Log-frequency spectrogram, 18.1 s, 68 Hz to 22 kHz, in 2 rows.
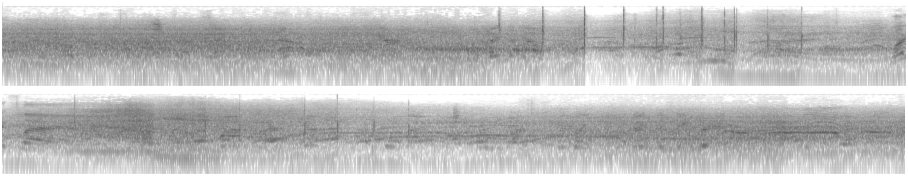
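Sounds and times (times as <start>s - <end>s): spectators chattering: 0.0s - 18.0s
stock car engine running: 5.4s - 16.9s.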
